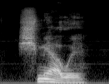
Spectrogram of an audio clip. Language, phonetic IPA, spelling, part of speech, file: Polish, [ˈɕmʲjawɨ], śmiały, adjective / noun / verb, Pl-śmiały.ogg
